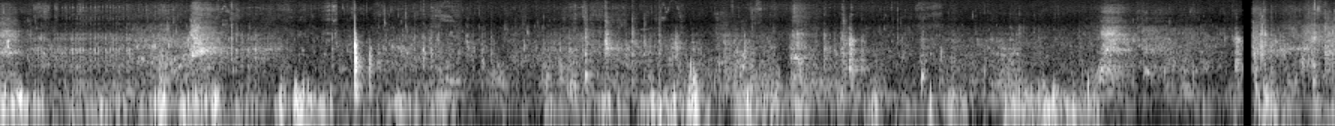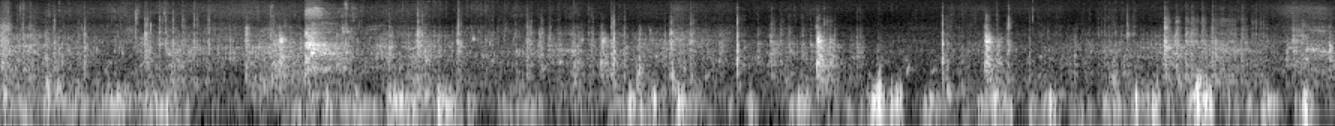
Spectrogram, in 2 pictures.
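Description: Wind buffeting the microphone over water sloshing along a sailboat's hull, rising and falling in uneven gusts with scattered small splashes. There is a very brief dropout about ten seconds in.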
